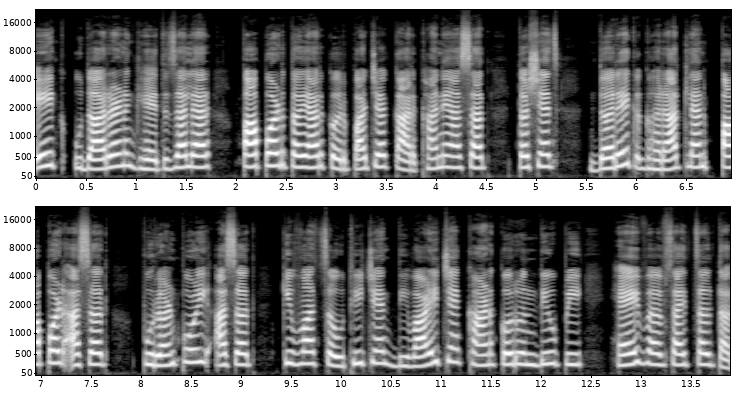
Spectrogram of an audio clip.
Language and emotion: Goan Konkani, neutral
